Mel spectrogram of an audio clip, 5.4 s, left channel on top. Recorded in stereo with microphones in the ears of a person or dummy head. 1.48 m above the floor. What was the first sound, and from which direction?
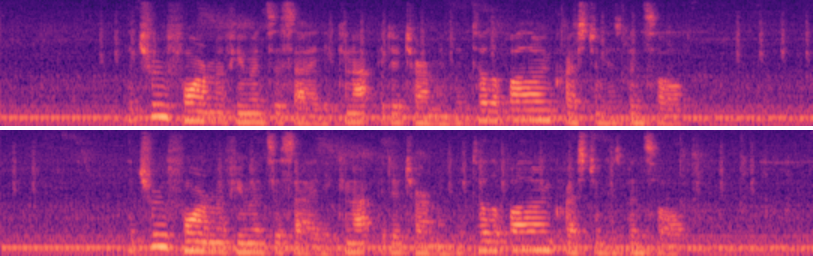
A man speaking, 20° left (ahead or behind).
